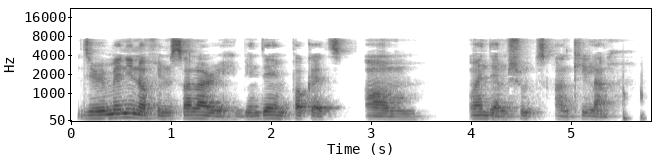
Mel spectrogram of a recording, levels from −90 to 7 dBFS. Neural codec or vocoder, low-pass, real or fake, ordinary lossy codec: none; 7.2 kHz; real; MP3, 48 kbps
